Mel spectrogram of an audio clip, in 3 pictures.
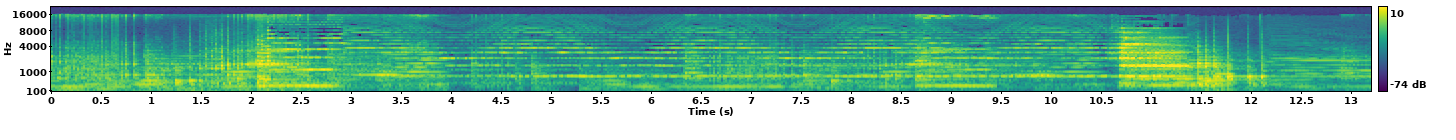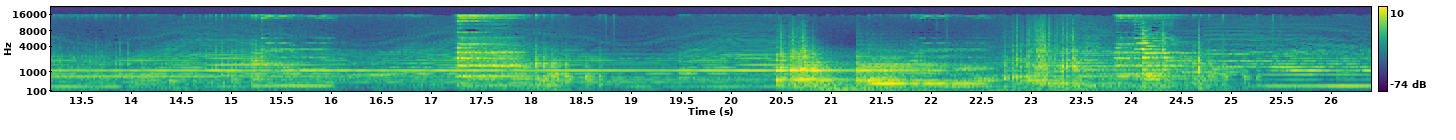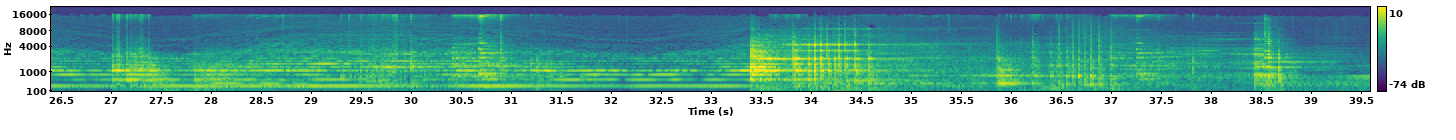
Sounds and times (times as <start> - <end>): Music: 0.0 - 39.5.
